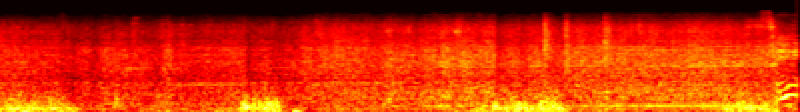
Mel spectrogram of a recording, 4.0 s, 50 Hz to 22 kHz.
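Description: Citroen C2 rally car's engine running hard under load, heard inside the cabin, its revs rising and falling, over steady tyre and road noise from a loose dirt road.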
